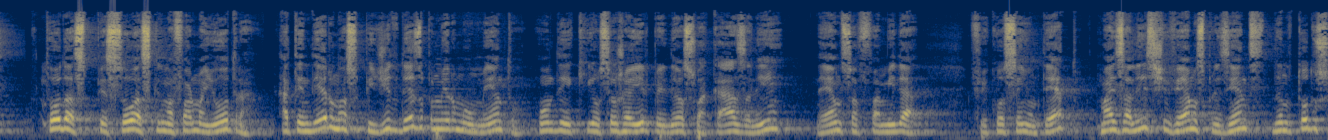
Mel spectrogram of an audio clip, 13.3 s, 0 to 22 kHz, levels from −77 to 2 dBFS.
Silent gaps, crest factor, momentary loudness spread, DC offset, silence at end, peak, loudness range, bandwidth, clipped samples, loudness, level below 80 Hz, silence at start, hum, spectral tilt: none; 20 dB; 15 LU; under 0.1%; 0 s; 0 dBFS; 6 LU; 17 kHz; under 0.1%; -17 LUFS; -54 dBFS; 0 s; none; -3 dB/octave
